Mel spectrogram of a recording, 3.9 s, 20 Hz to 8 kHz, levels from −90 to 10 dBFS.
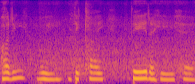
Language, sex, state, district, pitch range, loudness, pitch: Hindi, female, Madhya Pradesh, Dhar, 200-225 Hz, -15 LUFS, 210 Hz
